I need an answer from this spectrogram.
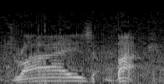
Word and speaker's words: Dreisbach: Now, here's the new quarterback Dick Vermeil referred to, and it is Dreisbach. That's how you pronounce his name, out of Indiana, number 12.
